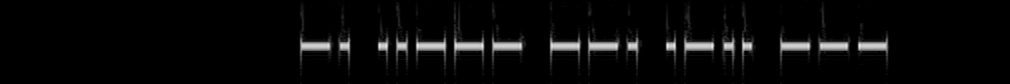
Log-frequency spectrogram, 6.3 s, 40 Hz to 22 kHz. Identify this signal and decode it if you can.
Morse code, heard as a keyed tone, about 20 wpm, 700 Hz. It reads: N2GLO
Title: USA Call Signs - 5 Characters - Repeated 2x - 20wpm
